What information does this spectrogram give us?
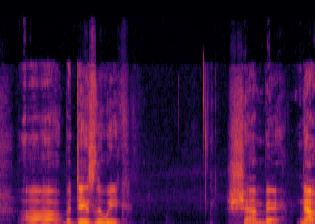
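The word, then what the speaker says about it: شنبه: And what happens is you get a nasal voiced labial. So you get shambe.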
